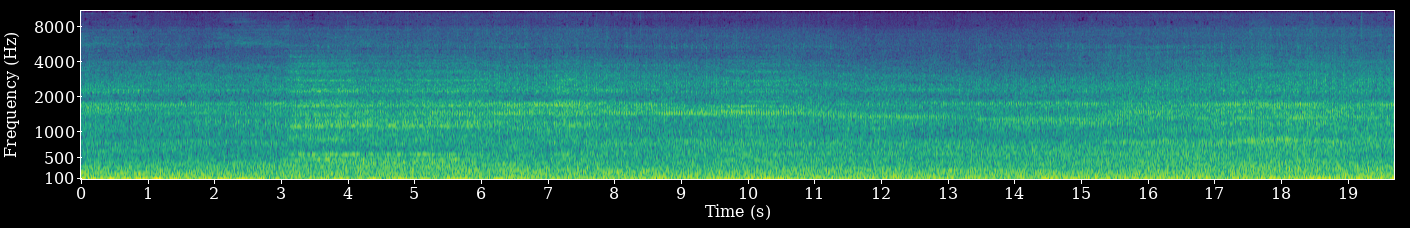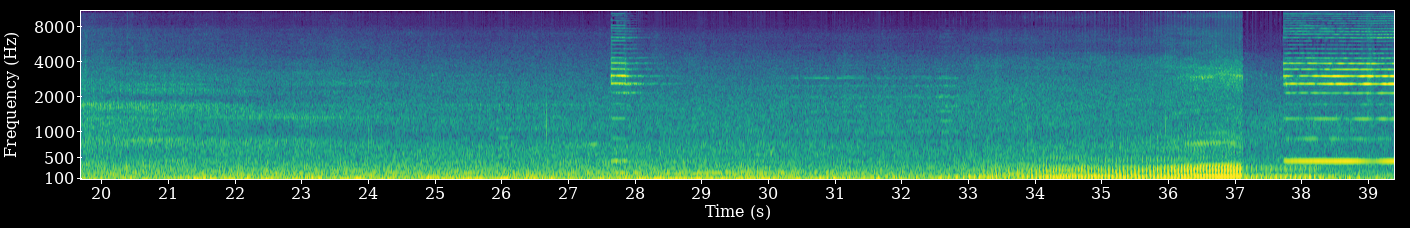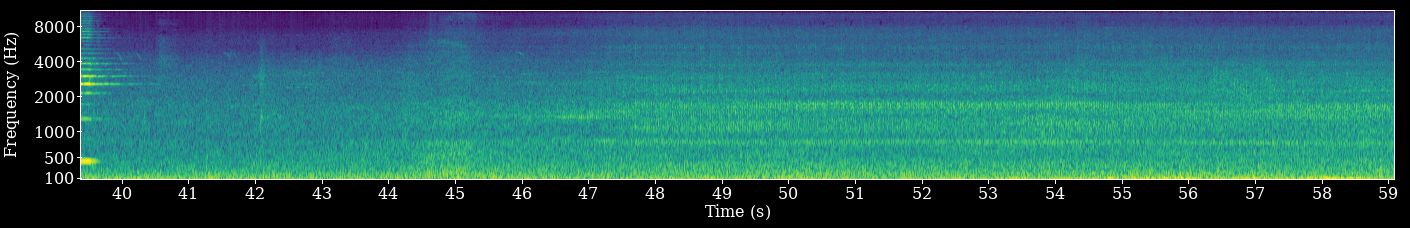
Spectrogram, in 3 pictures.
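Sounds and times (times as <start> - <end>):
car horn: 3.0 - 6.2, 27.6 - 28.6, 37.7 - 40.4.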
